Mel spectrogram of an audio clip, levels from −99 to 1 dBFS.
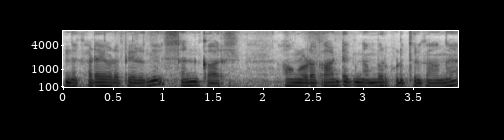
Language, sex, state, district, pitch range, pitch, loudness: Tamil, male, Tamil Nadu, Namakkal, 120-135 Hz, 125 Hz, -15 LUFS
